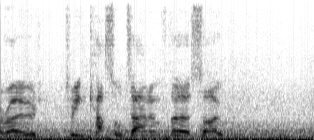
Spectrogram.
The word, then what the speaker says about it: Thurso: between Castle town and thurso or as the locals say fur so planted with a zed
